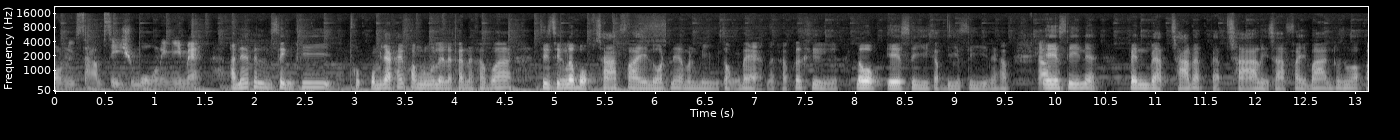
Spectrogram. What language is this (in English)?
Thai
